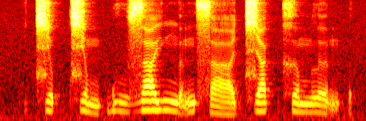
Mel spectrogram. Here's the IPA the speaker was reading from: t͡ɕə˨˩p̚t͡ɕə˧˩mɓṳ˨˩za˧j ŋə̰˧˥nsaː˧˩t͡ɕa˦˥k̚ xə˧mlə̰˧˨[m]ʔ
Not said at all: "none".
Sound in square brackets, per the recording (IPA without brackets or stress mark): n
